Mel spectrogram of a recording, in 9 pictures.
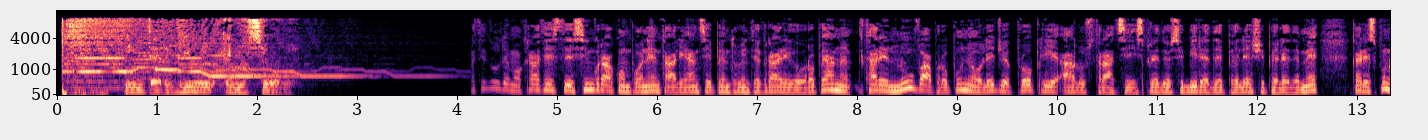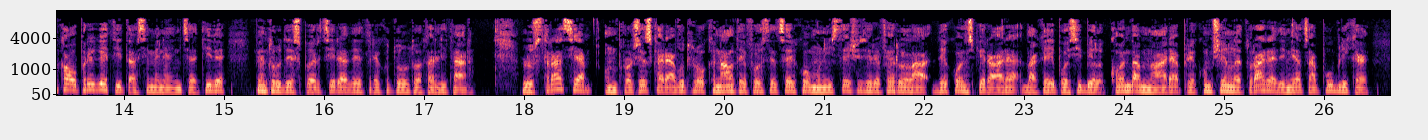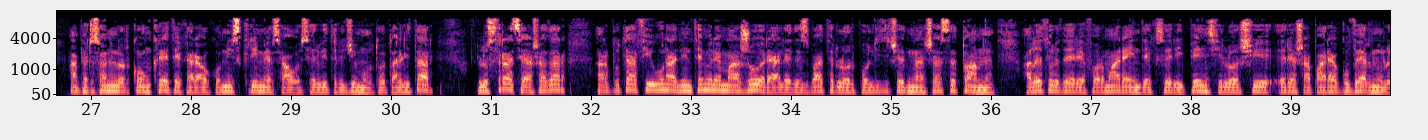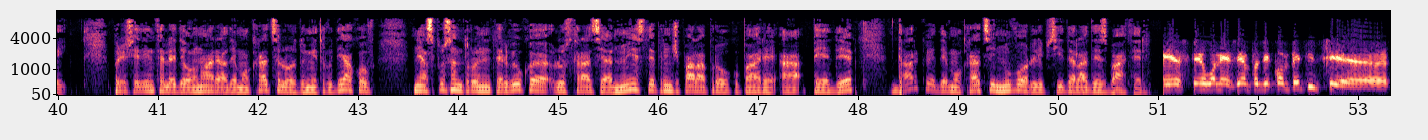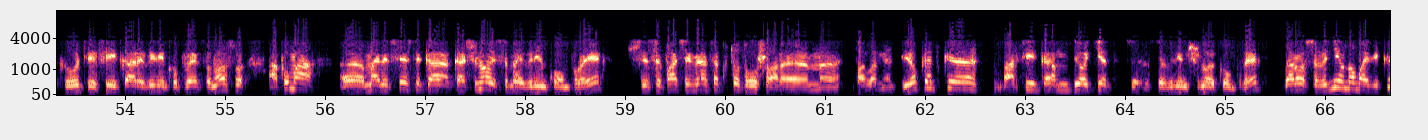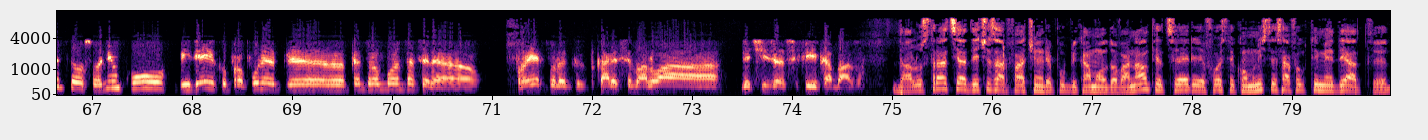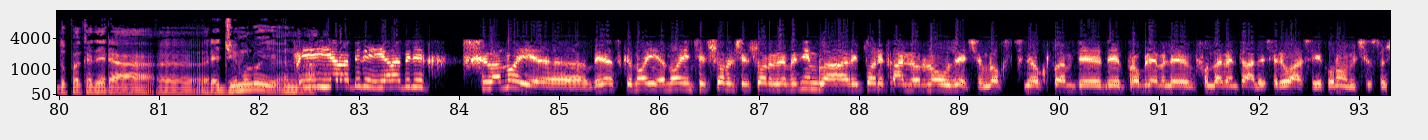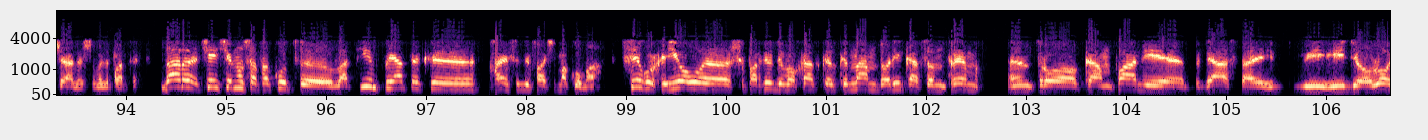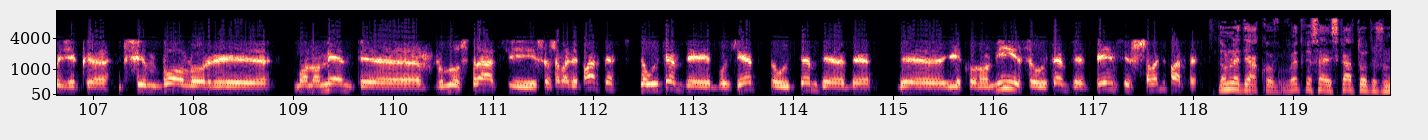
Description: Dumitru Diacov despre Partidul Democrat și intențiile sale în dialog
